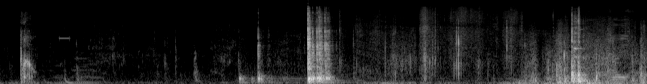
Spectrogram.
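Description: Hollow knocks and scrapes from a plastic sit-on-top fishing kayak being handled at the water's edge, the loudest knock about three seconds in, with smaller ones after.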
